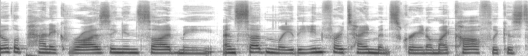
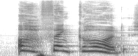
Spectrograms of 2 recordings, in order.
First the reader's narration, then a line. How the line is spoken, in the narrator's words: sobbed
